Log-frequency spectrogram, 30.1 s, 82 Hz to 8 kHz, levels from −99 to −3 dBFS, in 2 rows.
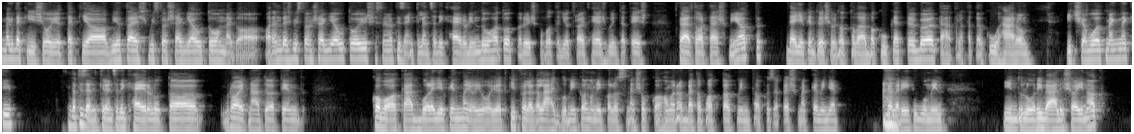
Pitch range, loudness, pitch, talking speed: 100-120 Hz, -22 LUFS, 105 Hz, 160 wpm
